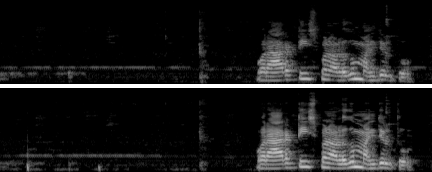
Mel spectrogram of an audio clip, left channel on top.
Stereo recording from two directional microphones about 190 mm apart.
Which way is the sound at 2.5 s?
15° right (ahead or behind).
